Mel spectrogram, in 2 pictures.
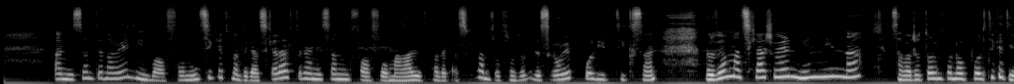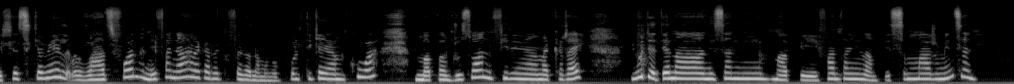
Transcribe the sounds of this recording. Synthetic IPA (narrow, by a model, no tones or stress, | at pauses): anisant̪enəwelimbav̥omint͡sikʲet̪imad̪aɡaskʲaɾaɾit̪enanisanivavomalazet̪imad̪aɡasi̥kʲaɾamizosonzod̪ed̪esakəwepolit̪iki̥z̥ani̥navemant͡si̥kʲaʈ͡ʂwenininininə | z̥avaʈ͡ʂat̪onipanopolit̪ikʲəd̪efesi̥kʲəwerat͡si̥fonənefəniaɦɾakaɾakifaazanəmanopolit̪ikʲajanikuanimapaɳɖ͡ʐusoanifiɾeneananakiɾaj | iwd̪et̪enəːnisanimab̥efant̪aninamibesimaɾumint͡sani̥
